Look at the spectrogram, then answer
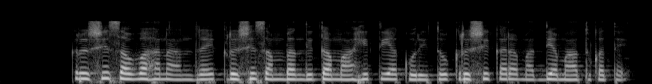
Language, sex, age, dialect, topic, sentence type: Kannada, female, 46-50, Coastal/Dakshin, agriculture, statement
